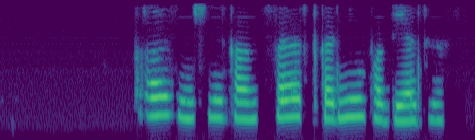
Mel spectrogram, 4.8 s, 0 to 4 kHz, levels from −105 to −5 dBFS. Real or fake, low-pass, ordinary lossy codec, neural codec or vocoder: fake; 3.6 kHz; none; autoencoder, 48 kHz, 128 numbers a frame, DAC-VAE, trained on Japanese speech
